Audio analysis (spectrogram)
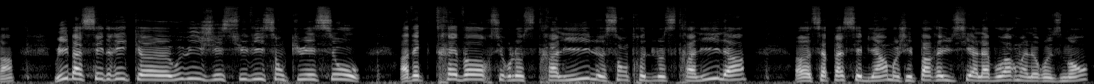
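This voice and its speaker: Male radio hobbyist, mellow and high-pitched, easygoing conversational delivery with frequent tags. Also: no echo. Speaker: portable CB radio operator. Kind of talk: casual radio contact chat.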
